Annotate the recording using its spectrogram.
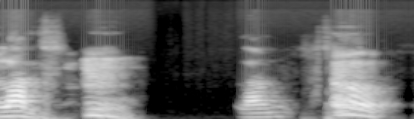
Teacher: Sisi depan lidah menyentuh gusi gigi atas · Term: huruf lam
